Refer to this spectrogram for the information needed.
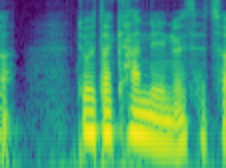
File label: "cannu", Welsh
